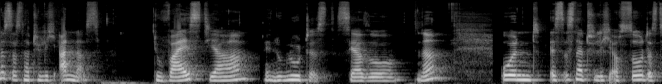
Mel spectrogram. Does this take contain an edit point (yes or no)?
yes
